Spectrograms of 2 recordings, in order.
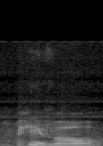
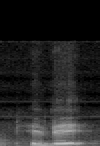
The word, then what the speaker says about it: Pivot: i would do um the bernard pivo questions from or pivot how they say it in upstate florida um questions from inside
